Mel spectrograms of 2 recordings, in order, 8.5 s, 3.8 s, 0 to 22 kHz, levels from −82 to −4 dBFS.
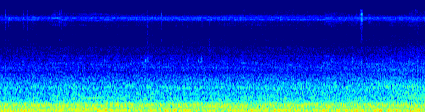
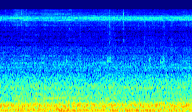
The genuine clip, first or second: second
